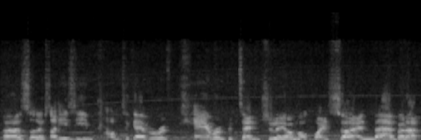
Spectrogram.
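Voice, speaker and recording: Young man, sim racing commentator, excitable, bright voice. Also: high voice, fairly quick, faint music behind. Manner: excitable, shouts at incidents, chatty. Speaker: race commentator.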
